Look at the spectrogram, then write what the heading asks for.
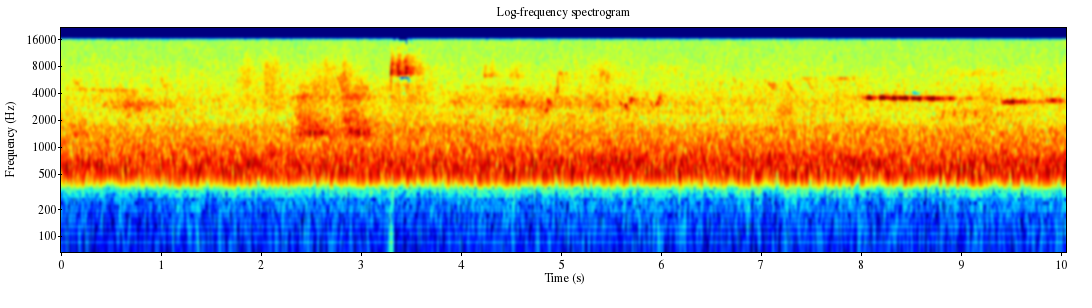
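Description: Forest ambience: a steady soft hiss with scattered bird chirps, a sharp high chirp about three seconds in, and two thin drawn-out whistled bird notes near the end, the second slightly lower than the first.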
